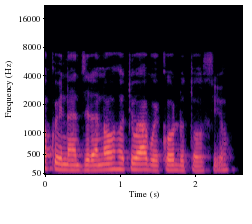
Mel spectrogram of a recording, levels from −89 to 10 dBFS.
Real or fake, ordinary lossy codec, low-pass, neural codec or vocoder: fake; none; 7.2 kHz; codec, 16 kHz, 16 kbps, FreqCodec, smaller model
